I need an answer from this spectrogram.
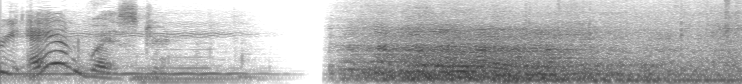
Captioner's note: laughter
